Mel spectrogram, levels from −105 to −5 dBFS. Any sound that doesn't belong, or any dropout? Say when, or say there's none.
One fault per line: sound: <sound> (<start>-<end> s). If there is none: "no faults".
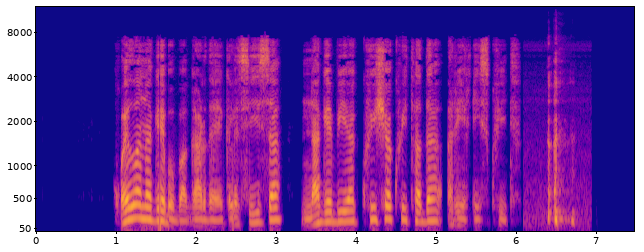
sound: laugh (6.4-6.8 s)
